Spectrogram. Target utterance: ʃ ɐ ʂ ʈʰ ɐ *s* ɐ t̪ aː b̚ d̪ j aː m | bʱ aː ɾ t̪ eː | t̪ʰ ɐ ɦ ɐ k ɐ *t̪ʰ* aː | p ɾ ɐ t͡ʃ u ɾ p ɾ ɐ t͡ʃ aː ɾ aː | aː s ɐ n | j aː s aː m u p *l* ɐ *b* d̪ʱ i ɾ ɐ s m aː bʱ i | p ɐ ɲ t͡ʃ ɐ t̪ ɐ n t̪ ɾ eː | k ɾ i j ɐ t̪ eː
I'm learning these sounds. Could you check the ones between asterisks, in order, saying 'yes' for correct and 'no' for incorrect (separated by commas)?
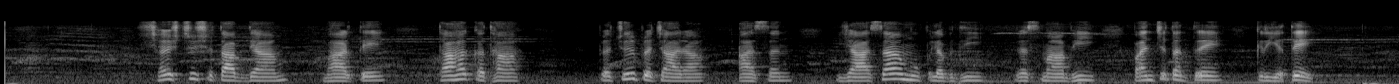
no, yes, yes, yes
